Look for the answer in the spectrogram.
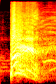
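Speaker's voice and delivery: very high, sudden bam; imitated gunshot. Man reading numbers gets shot, imitated gunshot. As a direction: cut in with a mock gunshot, laughing. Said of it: "I mean, he's going".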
